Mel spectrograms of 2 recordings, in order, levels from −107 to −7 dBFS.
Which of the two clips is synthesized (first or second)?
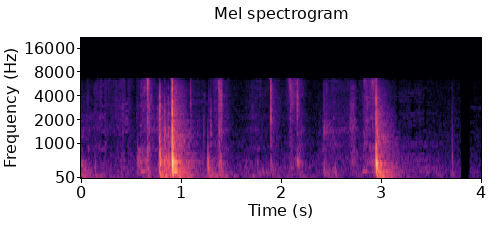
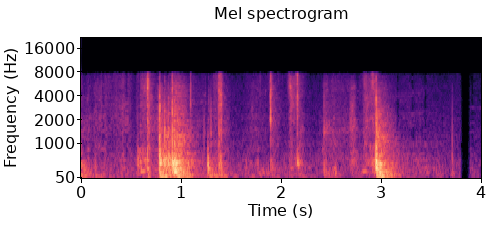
second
